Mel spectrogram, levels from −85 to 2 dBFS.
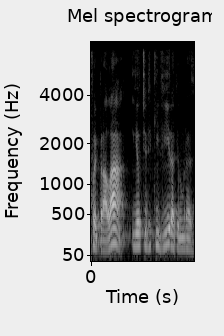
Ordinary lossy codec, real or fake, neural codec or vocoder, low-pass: none; fake; codec, 16 kHz, 8 kbps, FunCodec, trained on Chinese and English, 25 frames a second; 7.2 kHz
